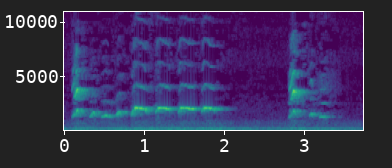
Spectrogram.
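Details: Tutoring song from a cockatiel for birds that rarely sing: whistled notes that rise, then a held, slightly rising whistle repeated several times, a pause, and a final falling phrase.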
